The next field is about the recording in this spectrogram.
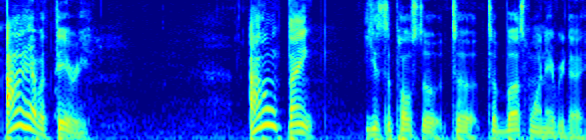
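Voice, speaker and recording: A man's voice: mid-range voice, normal speed, a little hiss or hum. A middle-aged man hosting a casual comedic talk show, swearing freely and arguing his point with repetition. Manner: animated, argumentative, repeats himself for emphasis.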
